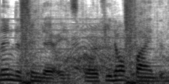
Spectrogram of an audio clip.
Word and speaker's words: tsundere: Moving on, we've got a game called Tsundere Idol. Tsundere is spelled T-S-U in D-E-R-E space Idol, I-D-O-L.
